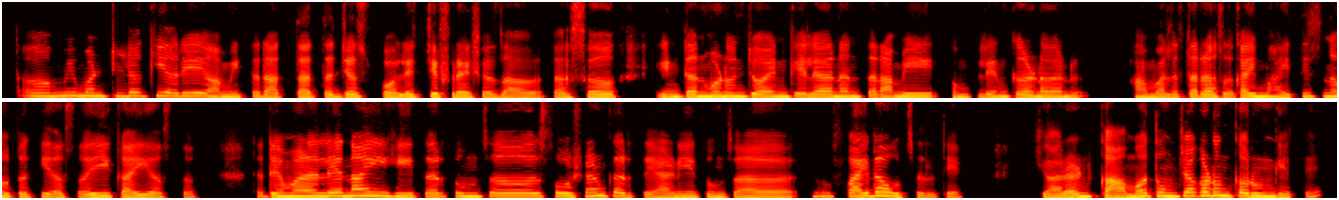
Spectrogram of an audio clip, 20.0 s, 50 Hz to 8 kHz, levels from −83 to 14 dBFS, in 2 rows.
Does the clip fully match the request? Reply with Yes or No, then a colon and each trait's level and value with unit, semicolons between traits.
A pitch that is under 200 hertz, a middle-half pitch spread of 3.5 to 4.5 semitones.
No: high, 220 Hz; average, 3.8 semitones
